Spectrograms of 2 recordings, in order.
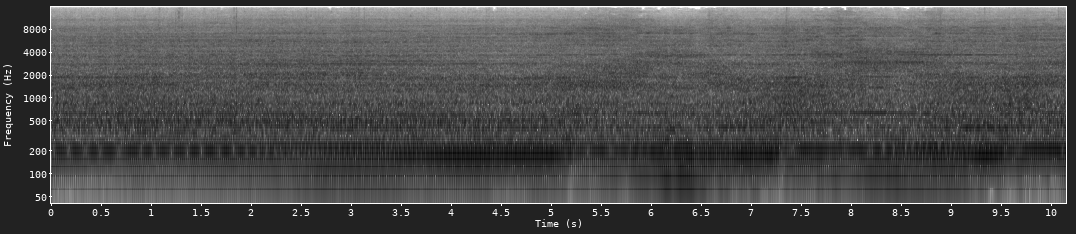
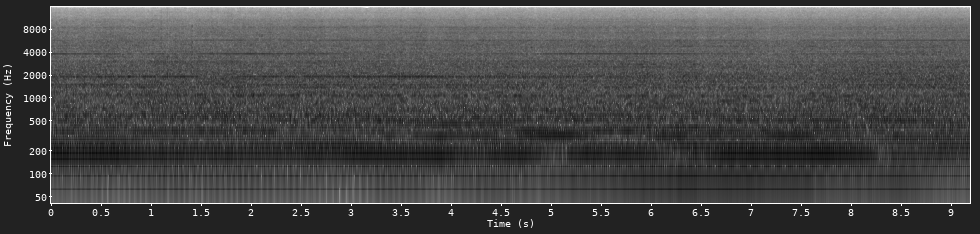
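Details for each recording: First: Early first-run plastic-hood Hoover Junior 1436 (Mk1) upright vacuum on deep-pile carpet: motor hums steadily but brush tone sags and wavers under load as the really loose drive belt slips. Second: Early Hoover Junior 1436 Mk1 upright vacuum, plastic-hood first run, in very good condition: smooth, steady motor hum and whine at even pitch, then winding down when switched off; motor sounds healthy.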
